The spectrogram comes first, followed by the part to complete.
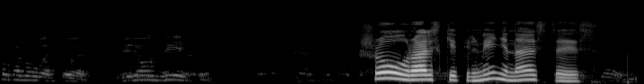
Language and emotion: Russian, neutral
